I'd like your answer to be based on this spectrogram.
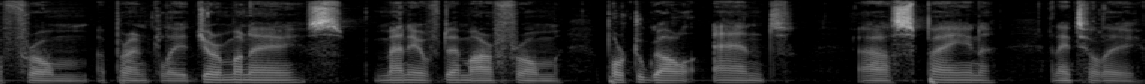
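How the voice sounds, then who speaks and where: A man in his thirties speaks with a Czech accent, his voice sitting very low. He gives a conference presentation in non-native English, pausing and restarting as he searches for words. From Czech Republic.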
